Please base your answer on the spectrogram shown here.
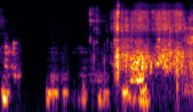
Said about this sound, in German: Ich bin im Wasser gelandet, aber habe Schaden bekommen. Ja, ganz fieser Bug, kenne ich.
